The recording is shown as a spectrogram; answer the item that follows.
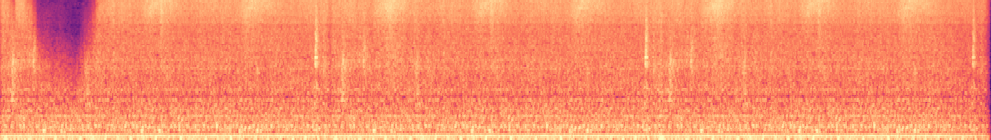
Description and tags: My laundry room.
factory, industrial, laundry, loop, noise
